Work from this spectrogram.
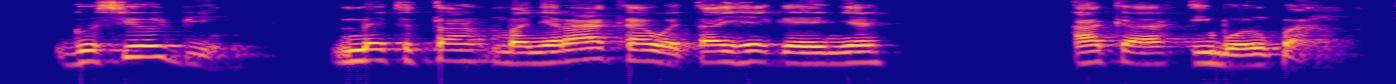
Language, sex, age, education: Igbo, male, 46-60, tertiary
